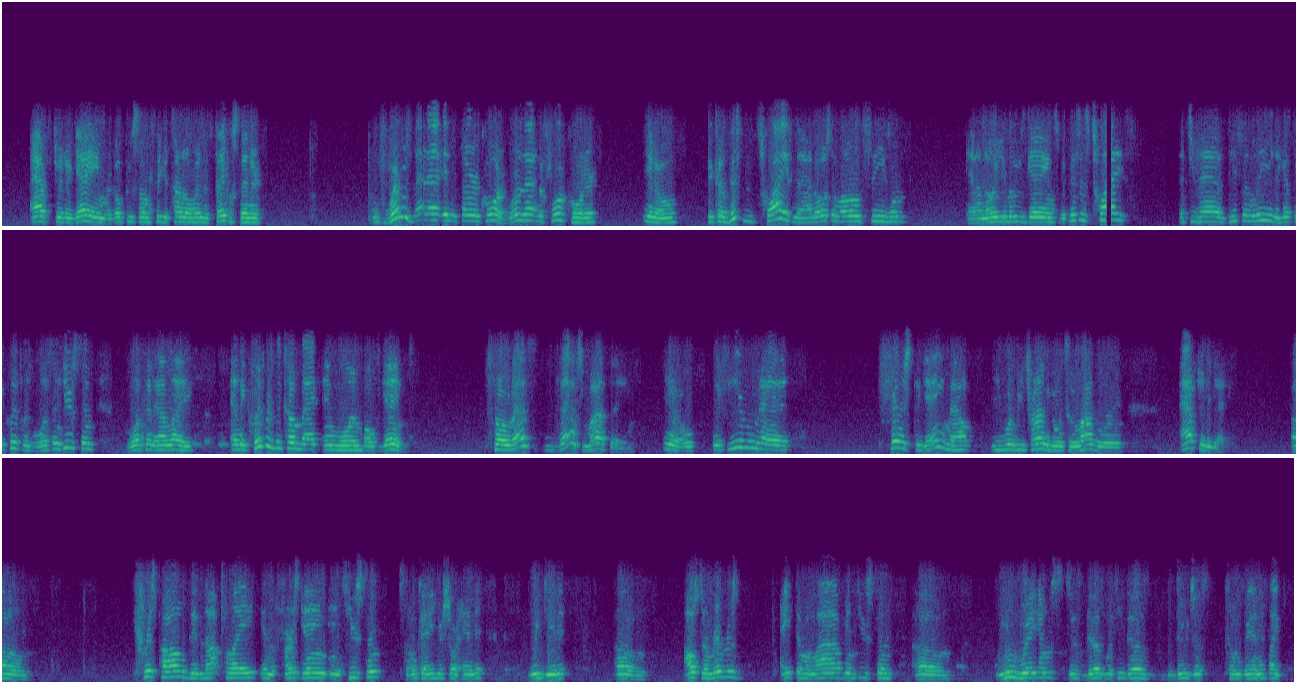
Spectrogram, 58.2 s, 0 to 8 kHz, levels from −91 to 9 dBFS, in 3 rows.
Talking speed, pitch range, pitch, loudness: 150 wpm, 150-190 Hz, 165 Hz, -28 LUFS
